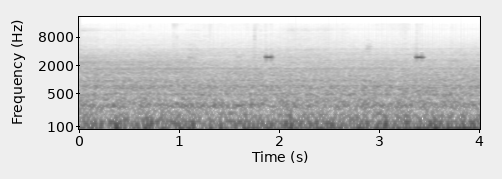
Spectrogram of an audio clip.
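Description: Steady low rumble inside a car cabin, with two short high beeps from the infotainment touchscreen, about two seconds in and again near the end.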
